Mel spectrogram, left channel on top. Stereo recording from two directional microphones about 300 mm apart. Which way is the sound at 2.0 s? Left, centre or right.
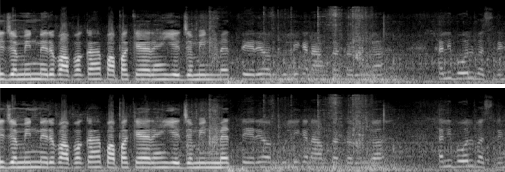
Right.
